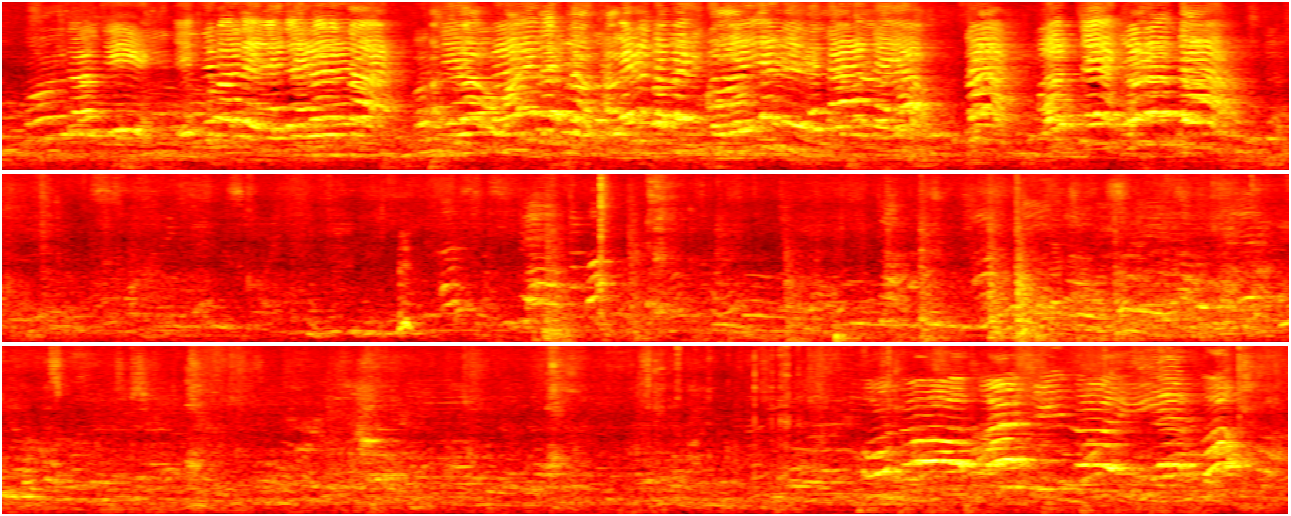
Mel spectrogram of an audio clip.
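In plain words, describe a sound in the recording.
Young children sing together in a large echoing hall.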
